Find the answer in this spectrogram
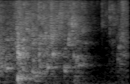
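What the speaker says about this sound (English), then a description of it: "Let's rinse." A safety razor is rinsed under running water, a brief close splash and gurgle with a sloshing swell that fades quickly.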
